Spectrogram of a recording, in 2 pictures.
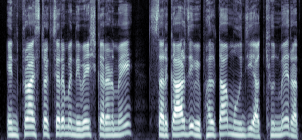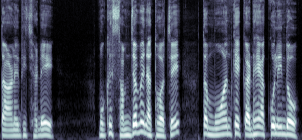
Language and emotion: Sindhi, angry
